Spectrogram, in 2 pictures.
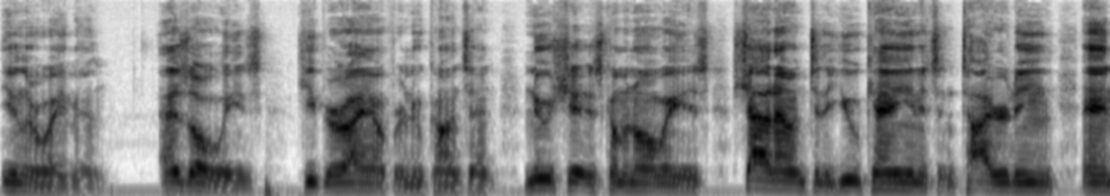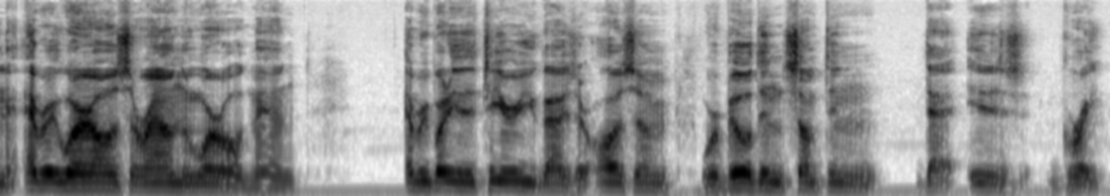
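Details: Adult male with lifelong cerebral palsy and multiple sclerosis, with constantly tight muscles, who says it affects his speech; dysarthria (cerebral palsy).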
